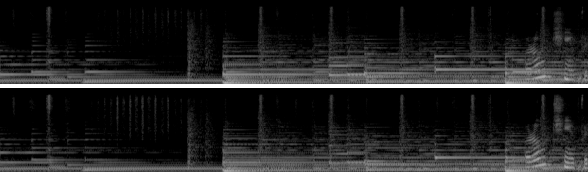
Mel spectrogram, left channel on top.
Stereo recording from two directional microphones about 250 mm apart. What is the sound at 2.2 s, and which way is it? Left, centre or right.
Music, centre.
